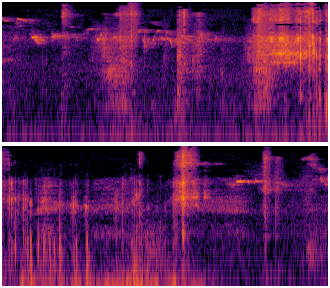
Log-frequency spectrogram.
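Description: Handling noise: a run of clicks, crackles and knocks starting about two and a half seconds in, with low thumps as the camera is picked up and moved.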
